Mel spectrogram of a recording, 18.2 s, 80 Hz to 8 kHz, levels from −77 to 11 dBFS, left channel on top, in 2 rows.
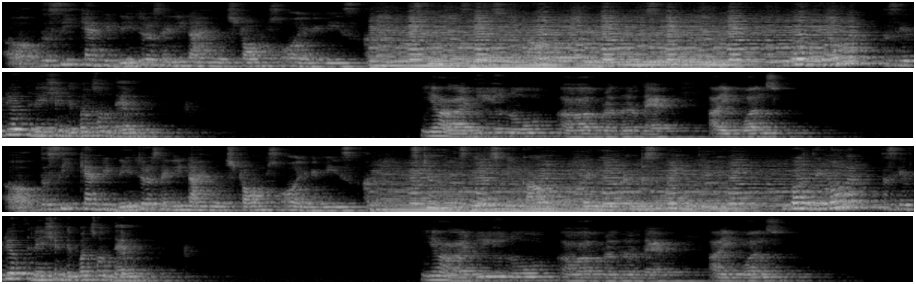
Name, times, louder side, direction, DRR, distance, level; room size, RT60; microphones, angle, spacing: voice 1, 0.0-3.8 4.2-7.3 7.8-10.5, equal, 80° right, 1 dB, 0.8 m, -25 dB
sound 1, 3.7-8.6, left 4 dB, 85° left, 0.4 m, -22 dB
voice 2, 13.3-16.9, left 1 dB, 25° left, 2 dB, 0.5 m, -29 dB
4.7 x 2.5 x 3.0 m, 0.91 s
head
